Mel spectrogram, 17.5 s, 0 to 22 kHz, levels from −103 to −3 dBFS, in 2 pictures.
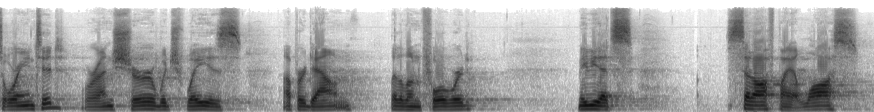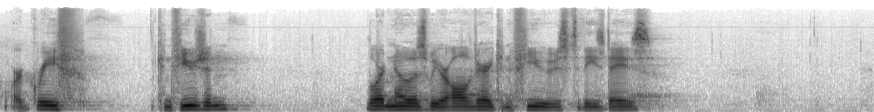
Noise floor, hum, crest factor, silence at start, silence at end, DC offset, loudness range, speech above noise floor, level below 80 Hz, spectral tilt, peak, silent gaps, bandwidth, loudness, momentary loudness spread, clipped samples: -63 dBFS; none; 16 dB; 0 s; 2.25 s; under 0.1%; 5 LU; 46 dB; -62 dBFS; -5 dB/octave; -2 dBFS; none; 16.5 kHz; -18 LUFS; 12 LU; under 0.1%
